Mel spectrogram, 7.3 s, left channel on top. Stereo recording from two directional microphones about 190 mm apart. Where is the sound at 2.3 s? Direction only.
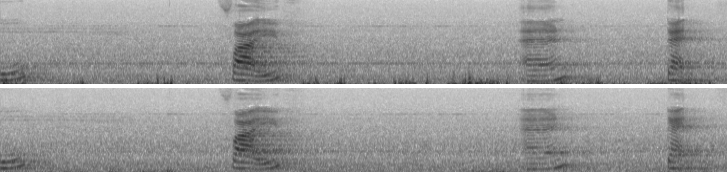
20° left (ahead or behind).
